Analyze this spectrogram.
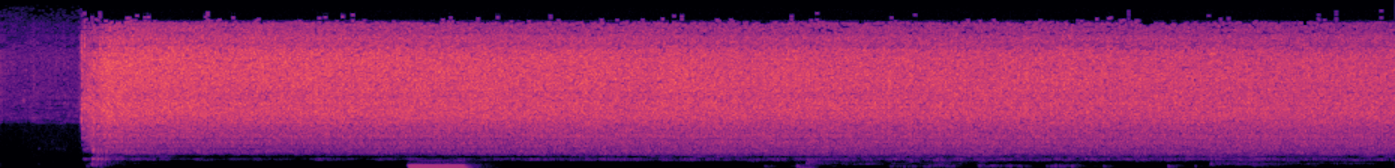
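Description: Loud, steady sizzling as food hits a hot pan, the crackling hiss bursting in suddenly and holding to the end, with a few faint clunks and scrapes underneath. No one speaks.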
